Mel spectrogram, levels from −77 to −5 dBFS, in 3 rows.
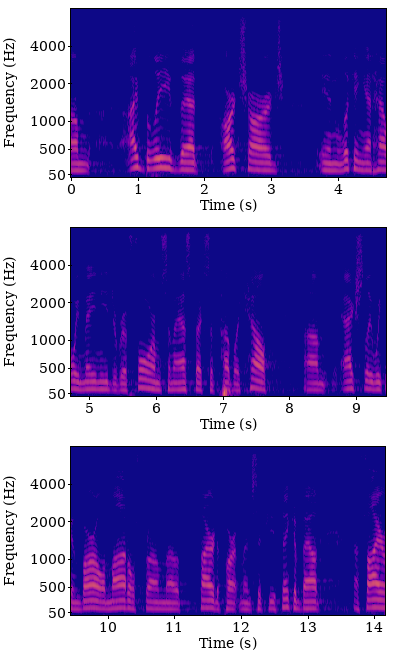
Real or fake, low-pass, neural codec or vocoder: real; 7.2 kHz; none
